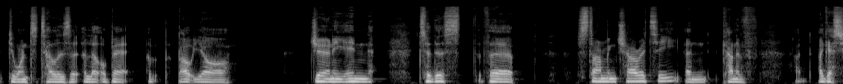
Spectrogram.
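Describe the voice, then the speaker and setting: A man's voice: medium pitch, darkish tone, no room sound, clean studio sound. A man, hosting a podcast interview and speaking with a stammer, repeating sounds and restarting words. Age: 30s. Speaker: podcast host. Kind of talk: conversational interview.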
